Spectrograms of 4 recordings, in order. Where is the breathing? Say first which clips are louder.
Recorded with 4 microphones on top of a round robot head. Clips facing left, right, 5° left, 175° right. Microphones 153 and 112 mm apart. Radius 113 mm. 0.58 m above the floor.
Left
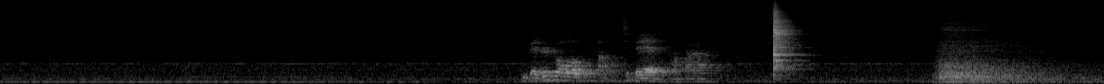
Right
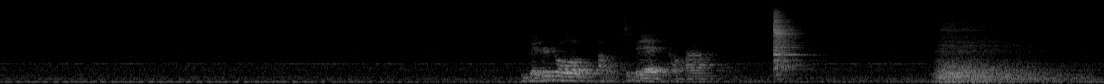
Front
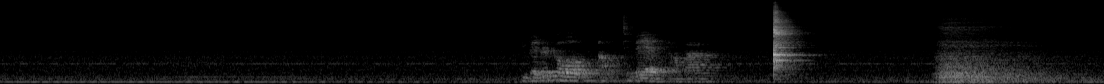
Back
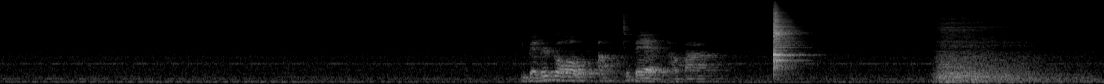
Even, back 2 dB; 140° right, 2.5 m.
